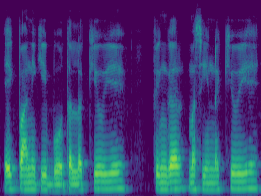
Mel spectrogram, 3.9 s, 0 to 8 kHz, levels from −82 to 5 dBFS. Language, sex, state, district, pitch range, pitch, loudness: Hindi, male, Uttar Pradesh, Lalitpur, 105-115 Hz, 110 Hz, -19 LUFS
